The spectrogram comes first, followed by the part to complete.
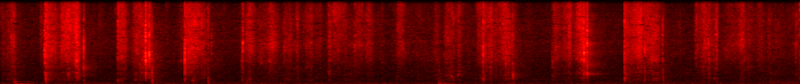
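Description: Deck of MAC (metaphorical associative) cards being shuffled by hand: faint, irregular clicks and riffles of card against card, with soft low thumps at the start and about four seconds in.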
